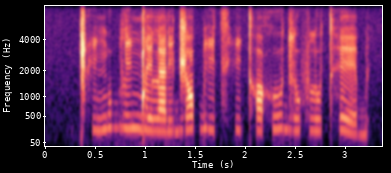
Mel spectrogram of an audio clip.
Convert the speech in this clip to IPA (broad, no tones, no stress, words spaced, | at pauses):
ǁʰiŋub liŋ͡ǃe læɾid͡ʒɒ ɓit͡sʰi kʰɒxud͡zuflu tʰeb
